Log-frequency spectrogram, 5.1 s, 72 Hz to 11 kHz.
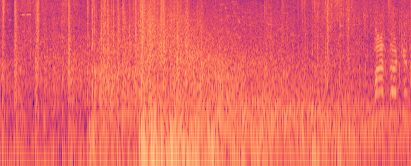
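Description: Gunfire erupts during an ambush in Battlefield 3, with sharp repeated shots leading into sustained heavy automatic fire and rumbling impacts, loud and close, while voices call out over the shooting.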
